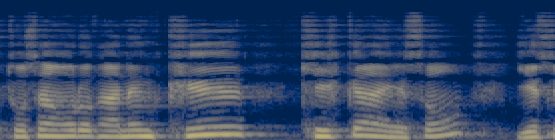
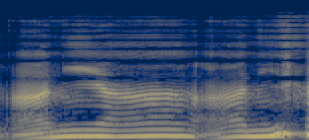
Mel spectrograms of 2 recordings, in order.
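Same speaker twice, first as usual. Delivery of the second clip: imitated toddler sleep-talk; 3 dB louder than usual. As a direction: mimic a small child protesting while asleep. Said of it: "잘 때 가끔 그래요".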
